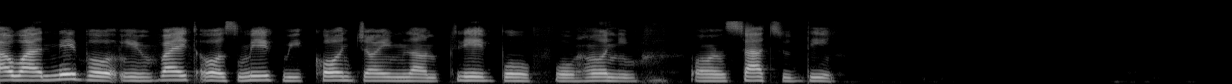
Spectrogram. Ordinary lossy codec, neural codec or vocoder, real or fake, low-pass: none; codec, 16 kHz, 1 kbps, FunCodec, trained on LibriTTS, 50 frames a second; fake; none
